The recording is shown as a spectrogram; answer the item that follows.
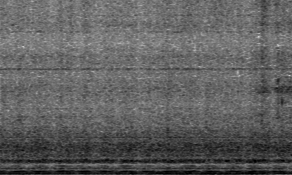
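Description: A steady low hum with several held tones, unchanging throughout, like a fan or household appliance running.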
